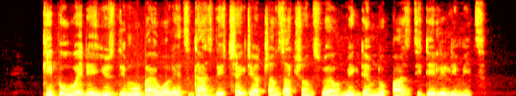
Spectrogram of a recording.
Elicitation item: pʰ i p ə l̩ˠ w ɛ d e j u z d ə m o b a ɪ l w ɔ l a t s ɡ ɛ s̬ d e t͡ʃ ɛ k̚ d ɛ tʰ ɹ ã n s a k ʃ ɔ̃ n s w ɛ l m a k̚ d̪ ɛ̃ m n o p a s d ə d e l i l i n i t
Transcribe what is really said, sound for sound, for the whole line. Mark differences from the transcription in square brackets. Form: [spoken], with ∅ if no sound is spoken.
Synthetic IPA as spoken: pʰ i p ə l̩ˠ w ɛ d e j u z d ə m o b a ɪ l w ɔ l [ɛ] t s ɡ [a] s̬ d e t͡ʃ ɛ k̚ d ɛ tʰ ɹ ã n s a k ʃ ɔ̃ n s w ɛ l m [e] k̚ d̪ ɛ̃ m n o p a s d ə d e l i l i [m] i t

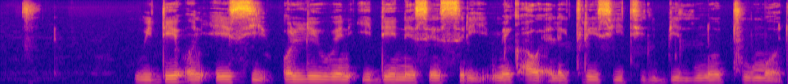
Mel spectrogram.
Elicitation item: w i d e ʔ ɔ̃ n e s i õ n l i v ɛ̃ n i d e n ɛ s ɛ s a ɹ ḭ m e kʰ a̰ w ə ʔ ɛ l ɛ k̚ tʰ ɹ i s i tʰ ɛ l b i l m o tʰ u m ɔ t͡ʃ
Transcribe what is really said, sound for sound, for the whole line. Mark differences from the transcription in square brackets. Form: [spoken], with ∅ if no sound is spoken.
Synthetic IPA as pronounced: w i d e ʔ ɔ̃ n e s i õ n l i [w] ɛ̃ n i d e n ɛ s ɛ s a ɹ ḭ m e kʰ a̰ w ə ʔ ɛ l ɛ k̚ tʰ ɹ i s i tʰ [i] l b i l [n] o tʰ u m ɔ t͡ʃ

